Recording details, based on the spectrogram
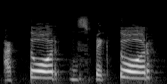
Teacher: En la combinación CT, las palabras como actor, director, inspector, el fonema se pronuncia en todos los casos como K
